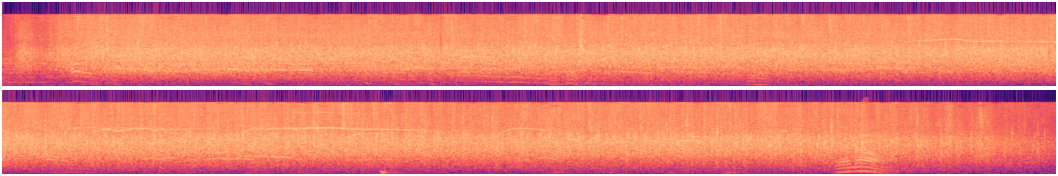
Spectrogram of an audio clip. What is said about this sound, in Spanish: Realmente estos aplausos maravillosos para Paco y para mí y sobre todo para esta canción me enorgullecen enormemente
